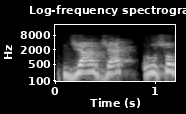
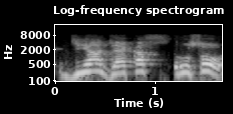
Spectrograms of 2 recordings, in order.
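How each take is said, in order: First: The word 'Jacques' ends without an s sound. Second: The word 'Jacques' ends with an s sound. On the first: This is how it is spoken. "क्या बोलते हैं उनको? जिया जैक Rousseau बोलते हैं" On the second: This is how it is written. "लिखा जाता है सामान्य लोगों के लिए"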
